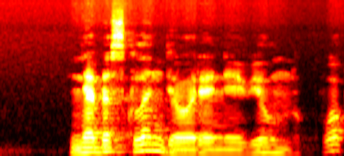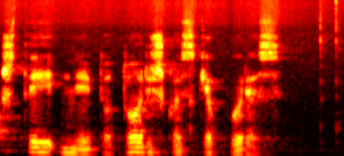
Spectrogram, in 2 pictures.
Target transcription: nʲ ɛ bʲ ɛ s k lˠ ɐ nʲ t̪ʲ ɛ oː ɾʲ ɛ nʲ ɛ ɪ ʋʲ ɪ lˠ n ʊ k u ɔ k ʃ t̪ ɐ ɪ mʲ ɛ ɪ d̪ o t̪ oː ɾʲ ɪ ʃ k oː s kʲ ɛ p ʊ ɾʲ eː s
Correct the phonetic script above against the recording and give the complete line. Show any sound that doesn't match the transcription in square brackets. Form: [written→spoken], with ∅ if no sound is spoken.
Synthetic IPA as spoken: nʲ ɛ bʲ ɛ s k lˠ ɐ nʲ [t̪ʲ→d̪ʲ] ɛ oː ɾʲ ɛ nʲ ɛ ɪ ʋʲ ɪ lˠ n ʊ k u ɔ k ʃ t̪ ɐ ɪ [mʲ→nʲ] ɛ ɪ [d̪→t̪] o t̪ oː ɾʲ ɪ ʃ k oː s kʲ ɛ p ʊ ɾʲ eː s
